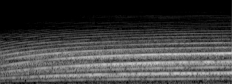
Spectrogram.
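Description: Air-raid siren winding up: a single wail that rises in pitch and levels off into a steady tone.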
